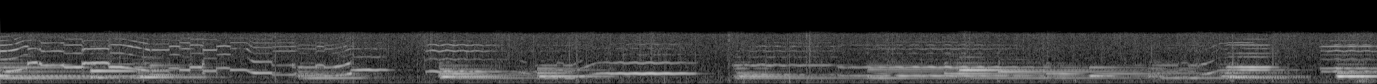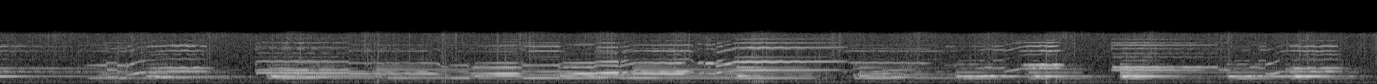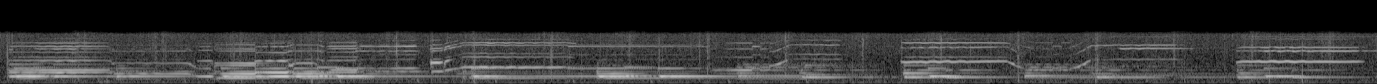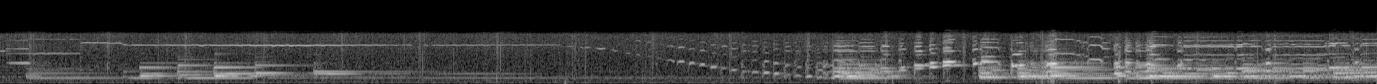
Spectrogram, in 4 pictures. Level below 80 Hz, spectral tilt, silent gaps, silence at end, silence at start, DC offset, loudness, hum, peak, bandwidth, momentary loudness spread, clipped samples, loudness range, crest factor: -66 dBFS; -6.5 dB/octave; none; 0 s; 0 s; under 0.1%; -24 LUFS; none; -2 dBFS; 5.2 kHz; 14 LU; under 0.1%; 8 LU; 22 dB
